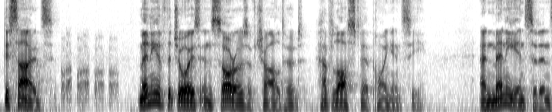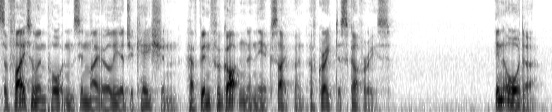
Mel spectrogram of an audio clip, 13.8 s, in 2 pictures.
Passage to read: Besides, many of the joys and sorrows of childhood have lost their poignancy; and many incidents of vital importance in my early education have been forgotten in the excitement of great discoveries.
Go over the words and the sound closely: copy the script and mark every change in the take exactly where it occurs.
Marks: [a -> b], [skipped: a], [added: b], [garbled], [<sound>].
Besides, [laugh] many of the joys and sorrows of childhood have lost their poignancy; and many incidents of vital importance in my early education have been forgotten in the excitement of great discoveries. [added: In order]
